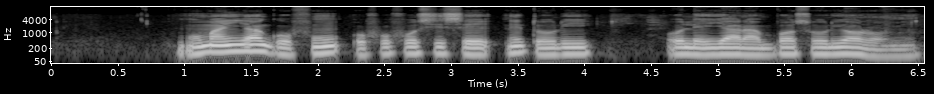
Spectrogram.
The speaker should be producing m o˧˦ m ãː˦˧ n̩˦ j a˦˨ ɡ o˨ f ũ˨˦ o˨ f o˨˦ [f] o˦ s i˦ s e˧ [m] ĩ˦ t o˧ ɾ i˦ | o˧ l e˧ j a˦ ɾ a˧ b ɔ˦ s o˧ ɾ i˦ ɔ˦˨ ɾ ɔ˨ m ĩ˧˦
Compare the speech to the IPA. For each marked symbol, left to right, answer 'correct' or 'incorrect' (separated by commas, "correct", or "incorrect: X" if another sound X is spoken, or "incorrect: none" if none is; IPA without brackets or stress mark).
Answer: correct, incorrect: n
